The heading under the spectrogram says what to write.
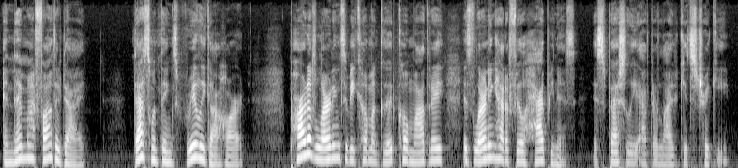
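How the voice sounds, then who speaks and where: A woman's voice: mid-range voice, normal speed, mellow, close to an everyday voice. Woman narrator playing older aunt and godmother, fussy, affectionate, proud, emphatic advice-giving, storybook reading. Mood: gently advising.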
